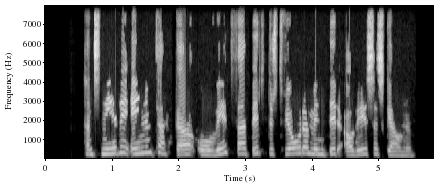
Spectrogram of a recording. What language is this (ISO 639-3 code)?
isl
